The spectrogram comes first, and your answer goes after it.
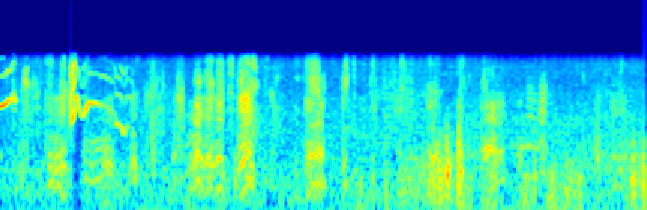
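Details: Corgi puppies playing and digging a hole give high, sliding whines and short yips among scraping, scuffling noises.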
